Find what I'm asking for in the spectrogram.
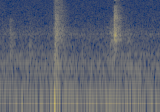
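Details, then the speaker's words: Electrohome tube radio-phonograph that was dead on arrival, restored and tested without a cartridge: record changer end-of-record trip with a sharp click and then a softer one half a second later. It senses the end and cycles normally. "Okay, that's good. Now pick up at the end. recognize the end."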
